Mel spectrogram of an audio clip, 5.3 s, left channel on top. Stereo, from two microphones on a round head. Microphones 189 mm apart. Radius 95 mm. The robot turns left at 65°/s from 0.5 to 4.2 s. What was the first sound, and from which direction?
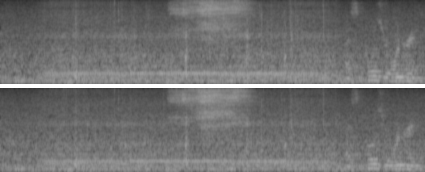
A hiss, 70° right.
